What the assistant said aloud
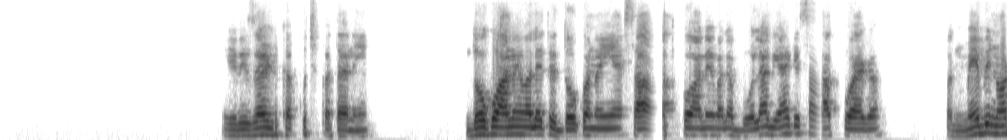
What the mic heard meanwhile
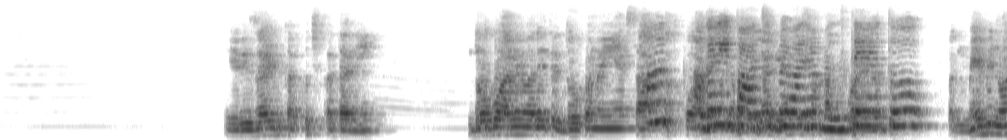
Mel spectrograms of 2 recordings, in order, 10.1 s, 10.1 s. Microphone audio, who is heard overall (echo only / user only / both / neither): both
